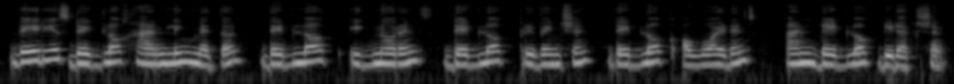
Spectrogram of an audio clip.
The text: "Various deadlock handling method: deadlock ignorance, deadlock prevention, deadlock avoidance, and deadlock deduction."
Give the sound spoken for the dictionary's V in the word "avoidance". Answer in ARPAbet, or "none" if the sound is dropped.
V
